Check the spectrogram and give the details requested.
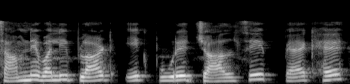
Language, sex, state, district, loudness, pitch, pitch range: Hindi, male, Uttar Pradesh, Lalitpur, -15 LUFS, 195 Hz, 175-205 Hz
